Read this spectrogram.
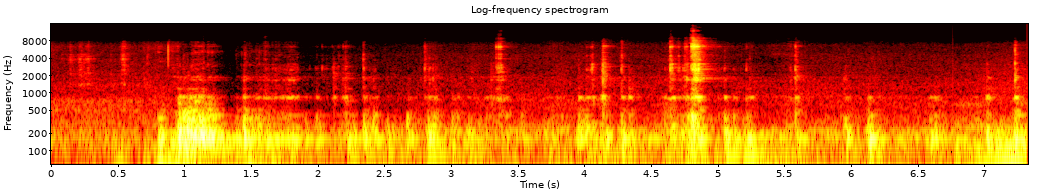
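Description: A metal winch ratchet clicks as it is turned.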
